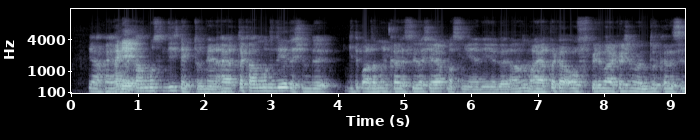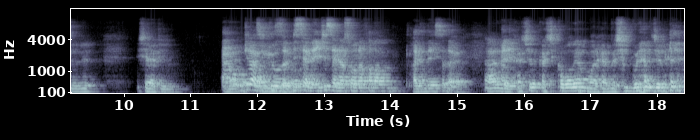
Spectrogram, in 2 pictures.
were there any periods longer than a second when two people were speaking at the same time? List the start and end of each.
11.5-12.7

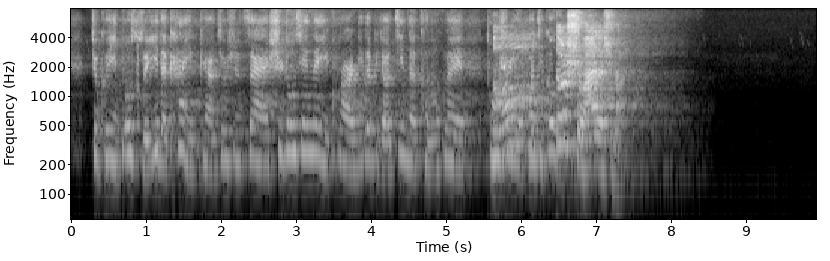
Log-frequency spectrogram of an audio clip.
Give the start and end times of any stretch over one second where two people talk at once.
5.6-6.9

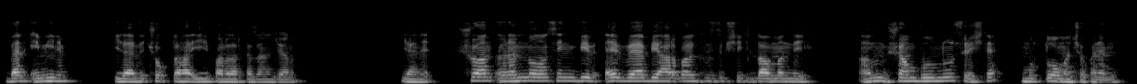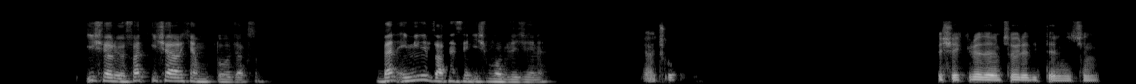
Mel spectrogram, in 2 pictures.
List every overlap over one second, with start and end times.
none

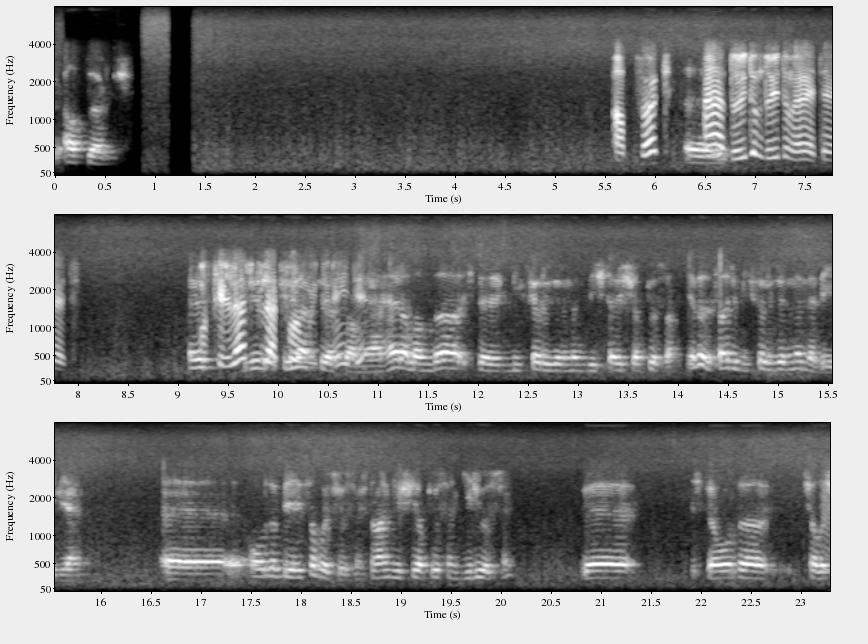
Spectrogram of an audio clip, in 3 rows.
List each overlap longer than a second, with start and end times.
9.2-10.9

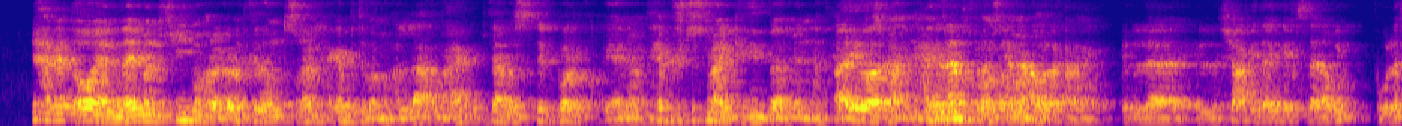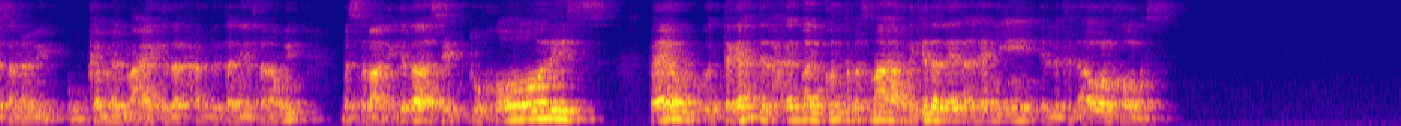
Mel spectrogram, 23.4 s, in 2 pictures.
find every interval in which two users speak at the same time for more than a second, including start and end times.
7.0-8.8

